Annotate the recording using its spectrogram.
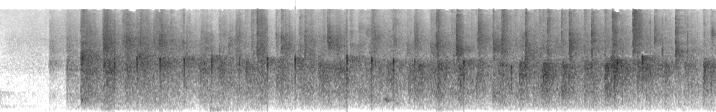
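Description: A group of young people claps loudly.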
